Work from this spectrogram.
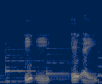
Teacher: ई ई, ए ऐ जिह्वा के अगले भाग या अग्र भाग से उच्चरित होते हैं।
